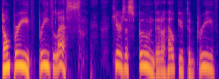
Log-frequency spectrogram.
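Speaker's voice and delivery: very high, loud cartoonish mockery; absurd mocking parody. Mocking health advice, very high and loud, as a joke. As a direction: parody the advice as a ridiculous shrill announcer. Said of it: "It's like".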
